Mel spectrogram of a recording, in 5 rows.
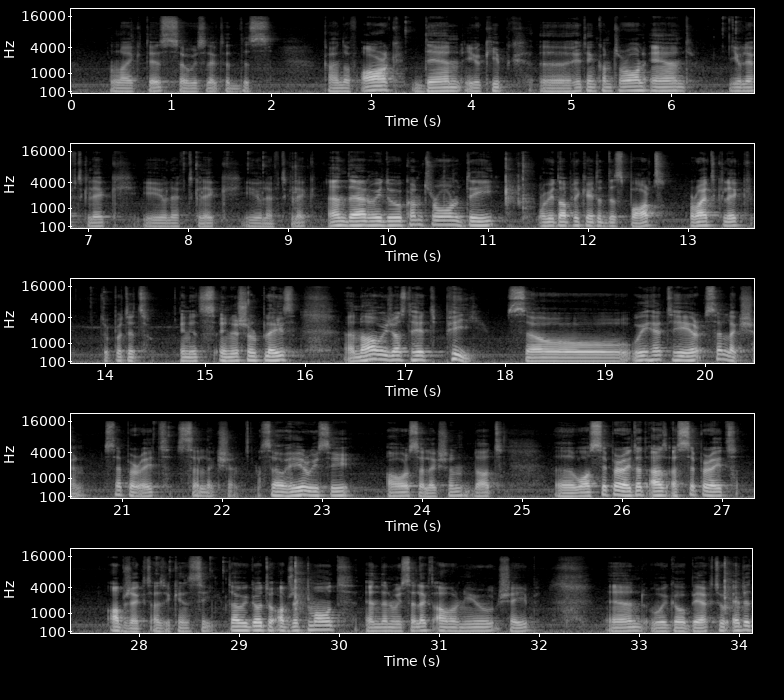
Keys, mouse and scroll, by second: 11.1 shift+d, 22.2 middle click, 26.0-26.5 scroll down 3, 28.8 click, 29.5 Tab, 30.7 click, 33.8 Tab.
